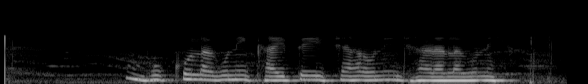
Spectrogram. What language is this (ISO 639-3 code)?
ori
